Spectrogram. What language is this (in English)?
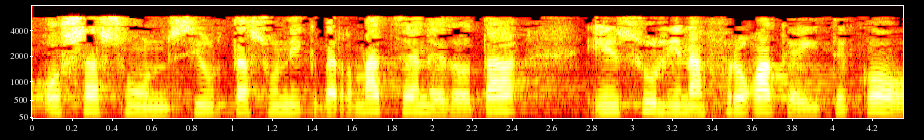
Basque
